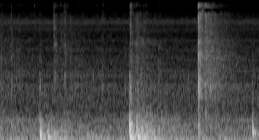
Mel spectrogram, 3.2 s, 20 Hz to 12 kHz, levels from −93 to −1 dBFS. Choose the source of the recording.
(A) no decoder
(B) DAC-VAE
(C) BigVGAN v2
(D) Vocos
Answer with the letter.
A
